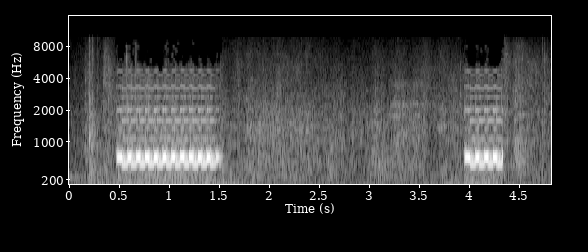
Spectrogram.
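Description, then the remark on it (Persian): A telephone rings in two bursts of rapid bell trills, a longer ring followed by a shorter one after a pause, loud over a faint background. “تو اصلا به مردم بگو ببینم بدهکاری تو دانشگاه که تلفن جواب نمیدی؟”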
